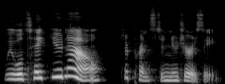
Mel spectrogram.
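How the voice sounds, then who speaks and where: A woman's voice: on the high side, big pitch swings, fairly quick, fairly bright tone. Woman acting formal radio news announcer. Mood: formal, factual. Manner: formal, factual. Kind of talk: 1930s radio newsreading, acted.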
